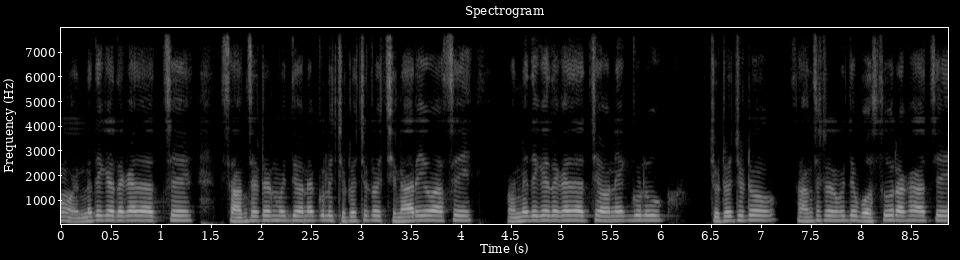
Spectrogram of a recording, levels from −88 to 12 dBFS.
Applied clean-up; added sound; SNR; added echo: neural mask model DeepFilterNet 3.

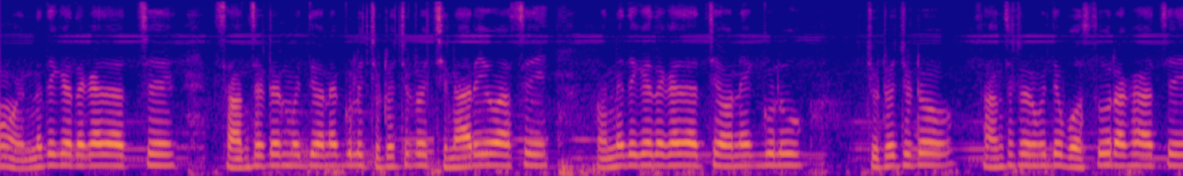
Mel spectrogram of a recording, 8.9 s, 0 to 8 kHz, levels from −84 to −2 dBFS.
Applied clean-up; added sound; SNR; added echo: none; Piano; 19 dB; none.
